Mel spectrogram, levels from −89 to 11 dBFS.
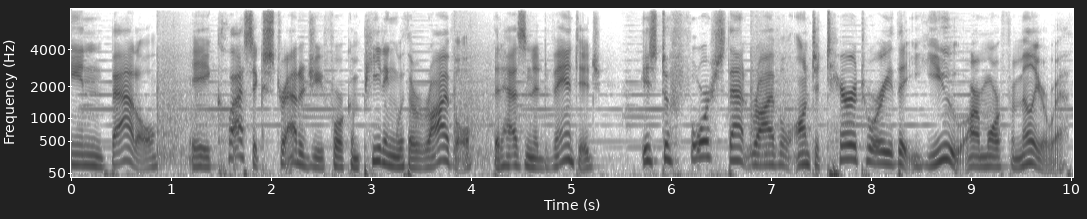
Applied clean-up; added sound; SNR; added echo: none; Church bell + Fireworks; 19 dB; none.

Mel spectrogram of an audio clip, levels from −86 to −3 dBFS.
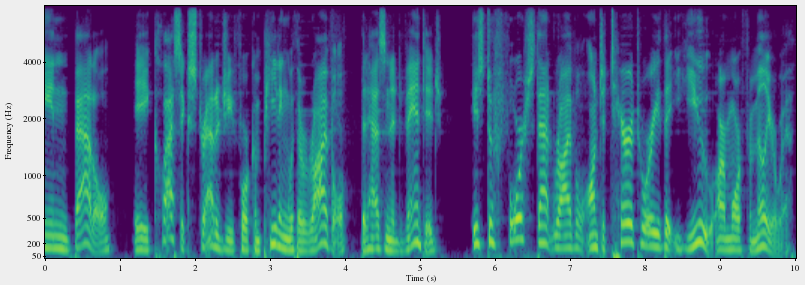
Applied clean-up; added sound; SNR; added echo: neural mask model DeepFilterNet 3.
